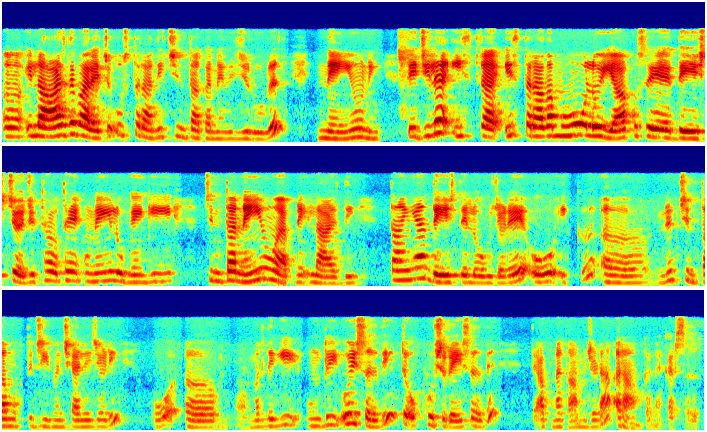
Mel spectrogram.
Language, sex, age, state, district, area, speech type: Dogri, female, 45-60, Jammu and Kashmir, Reasi, urban, spontaneous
